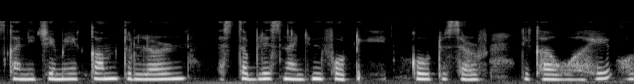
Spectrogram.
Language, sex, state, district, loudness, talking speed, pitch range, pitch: Hindi, female, Arunachal Pradesh, Papum Pare, -14 LUFS, 130 wpm, 235-260 Hz, 250 Hz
